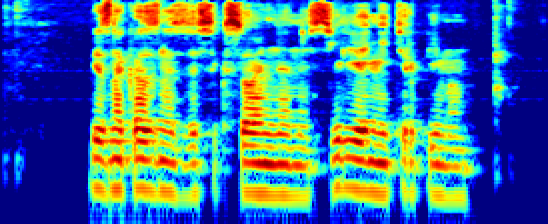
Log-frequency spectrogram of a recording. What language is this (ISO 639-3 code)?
rus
